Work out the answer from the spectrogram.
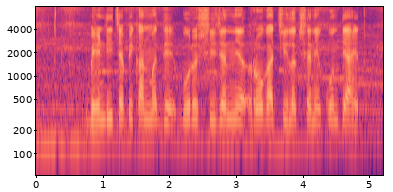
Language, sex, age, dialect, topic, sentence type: Marathi, male, 18-24, Standard Marathi, agriculture, question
